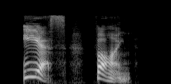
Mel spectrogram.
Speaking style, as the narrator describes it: he sputtered

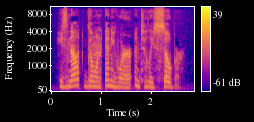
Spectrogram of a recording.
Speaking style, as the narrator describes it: Will repeated more firmly

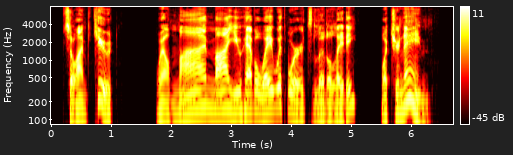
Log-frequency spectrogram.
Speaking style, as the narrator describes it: laughed

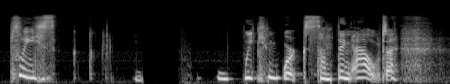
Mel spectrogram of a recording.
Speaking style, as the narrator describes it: Rain begged

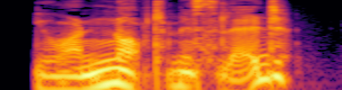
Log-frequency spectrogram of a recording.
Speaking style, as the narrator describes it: he said through clenched teeth

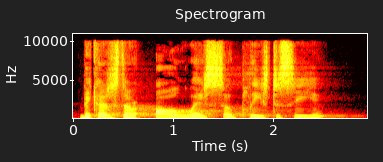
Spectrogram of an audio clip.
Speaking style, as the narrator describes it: said Brandon

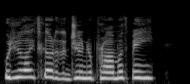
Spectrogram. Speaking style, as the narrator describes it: took a deep breath, and blurted

